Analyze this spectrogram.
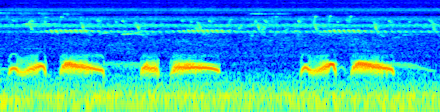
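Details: Spotted dove (tekukur) singing in the jergot, tapau or bungkus style: three phrases of hollow low coos, each a short note followed by a longer drawn one, with steady high whining tones and a low rumble behind.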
